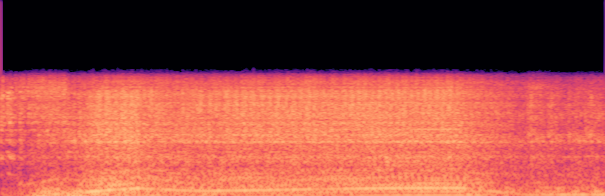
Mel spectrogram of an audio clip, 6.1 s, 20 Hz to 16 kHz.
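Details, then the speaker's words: 1983 Chevy Suburban Silverado 6.2 diesel, unstarted for a couple of days, glow plugs via dash button, two new batteries: it cranks, catches, then settles into an uneven, lumpy, wavering idle after the cold start. Owner suspects it needed to rebuild fuel pressure. "She hasn't run in a couple days, so it probably needs to build a little fuel pressure up. It does have the the pressure back up, but as you can see, it takes a little doing, but it does get going."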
